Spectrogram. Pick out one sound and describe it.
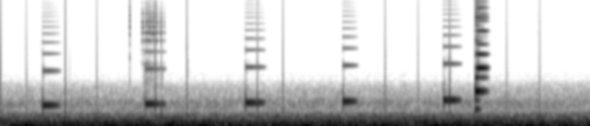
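Short electronic chimes ring out one after another.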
